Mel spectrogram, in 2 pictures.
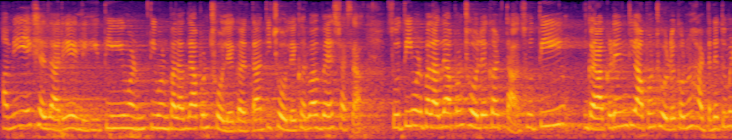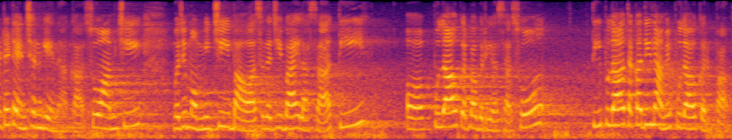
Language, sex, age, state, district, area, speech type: Goan Konkani, female, 18-30, Goa, Quepem, rural, spontaneous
